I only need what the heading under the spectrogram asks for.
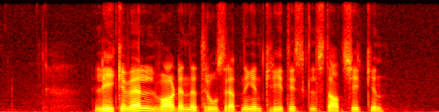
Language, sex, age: Norwegian, male, 35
